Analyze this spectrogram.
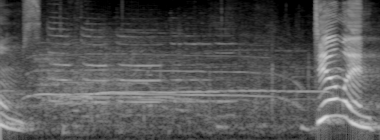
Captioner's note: audience cheering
